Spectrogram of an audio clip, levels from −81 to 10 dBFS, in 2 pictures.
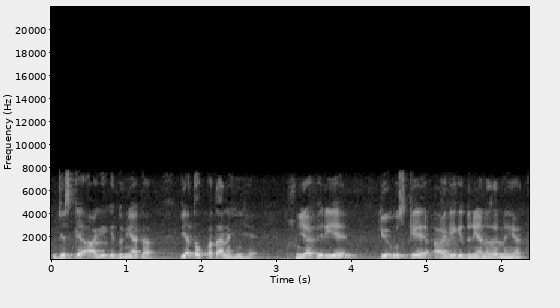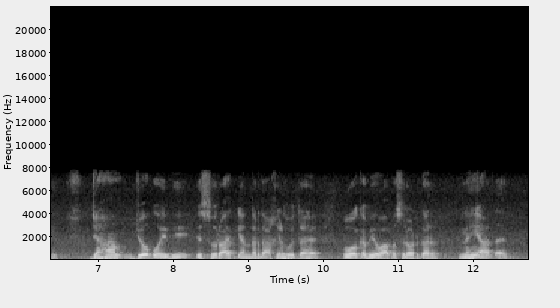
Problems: constant background noise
